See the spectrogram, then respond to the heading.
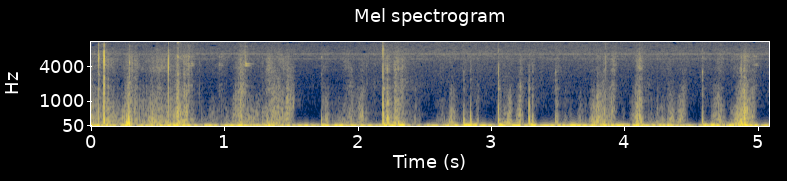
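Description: Metal dental picks scratch inside the ear canals of the silicone ear molds on a white binaural microphone. The sound is a dense run of close, muffled bumps and scrapes, heavy in the low end with faint bright streaks, each stroke dying away almost at once.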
